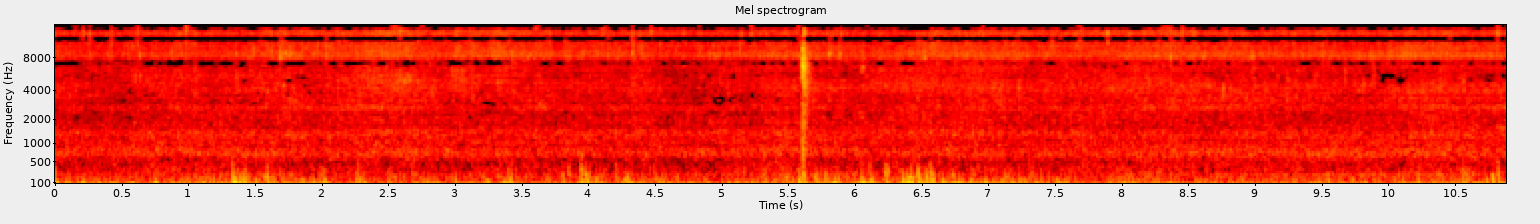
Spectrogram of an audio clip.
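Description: Wind buffeting the microphone in uneven low gusts over a steady outdoor hiss, with one sharp click about halfway through.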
